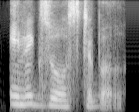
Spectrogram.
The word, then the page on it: inexhaustible: Indian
